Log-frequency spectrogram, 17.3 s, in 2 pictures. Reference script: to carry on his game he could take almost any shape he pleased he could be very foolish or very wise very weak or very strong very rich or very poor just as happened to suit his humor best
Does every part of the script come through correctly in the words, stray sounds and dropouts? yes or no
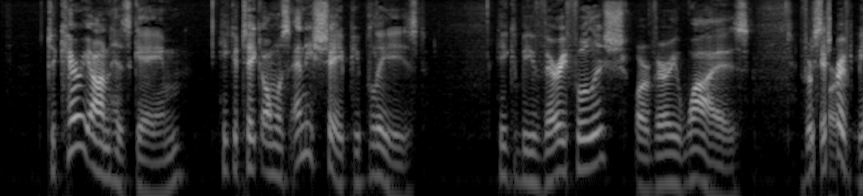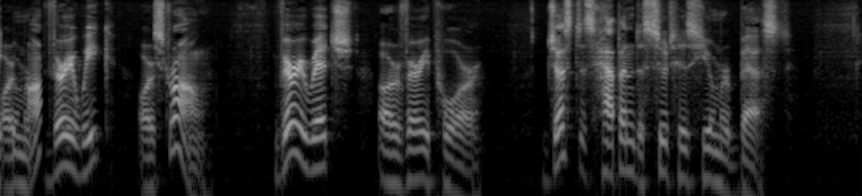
no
